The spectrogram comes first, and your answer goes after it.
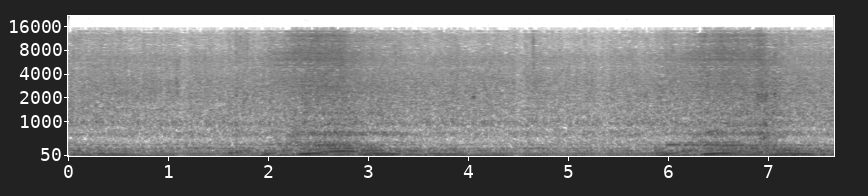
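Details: Jaguar XF V6 diesel after repair of the cylinder 1 misfire (P0301): deep steady idle with two clean throttle blips rising and settling smoothly, no warning lights except seatbelt and parking; healthy engine.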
